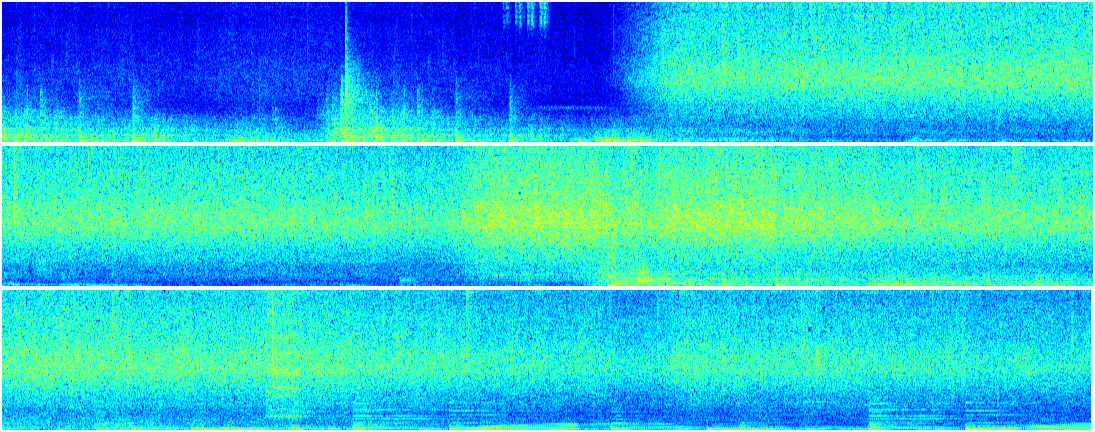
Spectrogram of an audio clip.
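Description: Thunderstorm: rolling thunder with loud rumbles near the start, about three seconds in and about halfway through, over steady heavy rain. A synthesizer line of short repeated notes comes in over the rain in the last several seconds.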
